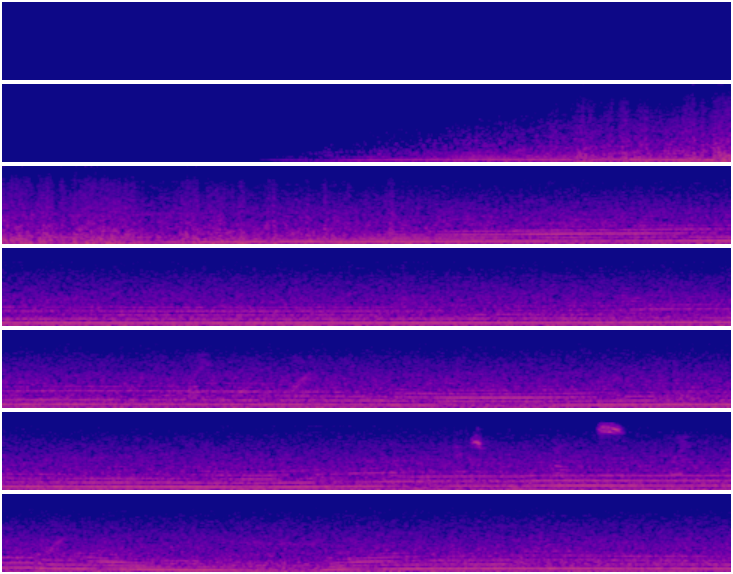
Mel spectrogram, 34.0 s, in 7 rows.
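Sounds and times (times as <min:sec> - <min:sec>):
electric motor and propeller humming: 0:06.9 - 0:34.0.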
